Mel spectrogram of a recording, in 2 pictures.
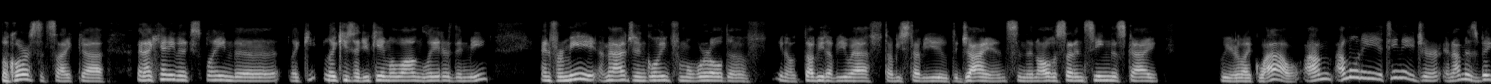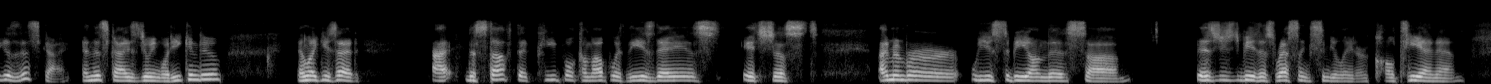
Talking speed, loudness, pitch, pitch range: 210 wpm, -22 LUFS, 180 Hz, 165-200 Hz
